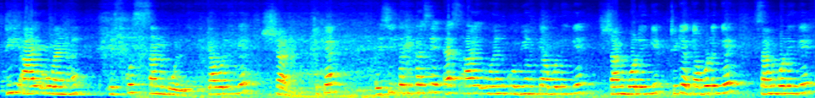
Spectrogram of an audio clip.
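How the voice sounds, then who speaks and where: A woman's voice: a little high, mellow, heavy reverb. Woman, English teacher, pronunciation lesson, repeats and quizzes, distant mic, faint hiss. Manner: repeats each word and quizzes the viewer back; mixes English phrases into her explanation.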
